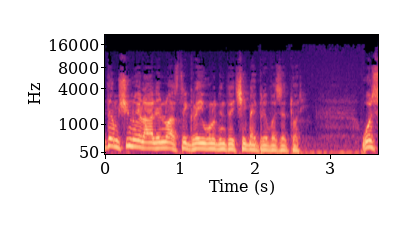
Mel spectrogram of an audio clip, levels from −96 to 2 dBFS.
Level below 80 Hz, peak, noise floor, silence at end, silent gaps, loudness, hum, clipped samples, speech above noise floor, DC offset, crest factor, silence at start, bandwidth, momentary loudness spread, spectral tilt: -36 dBFS; -2 dBFS; -34 dBFS; 0 s; none; -14 LUFS; none; under 0.1%; 21 dB; under 0.1%; 12 dB; 0 s; 11.5 kHz; 8 LU; -6.5 dB/octave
